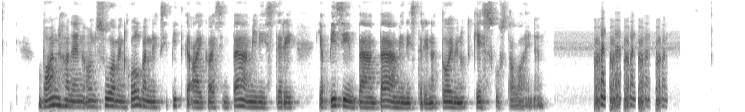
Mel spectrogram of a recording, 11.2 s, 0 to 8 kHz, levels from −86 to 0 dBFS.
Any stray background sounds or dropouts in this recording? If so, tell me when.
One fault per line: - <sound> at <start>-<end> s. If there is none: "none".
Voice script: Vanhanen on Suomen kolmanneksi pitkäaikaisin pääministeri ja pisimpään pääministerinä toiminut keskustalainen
- laugh at 8.9-10.0 s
